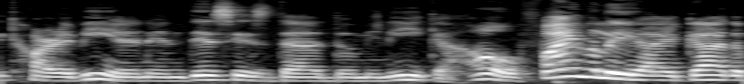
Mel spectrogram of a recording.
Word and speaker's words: Dominica: part of the Caribbean and this is the dominica Oh finally I got the pronunciation right I always mess up with the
